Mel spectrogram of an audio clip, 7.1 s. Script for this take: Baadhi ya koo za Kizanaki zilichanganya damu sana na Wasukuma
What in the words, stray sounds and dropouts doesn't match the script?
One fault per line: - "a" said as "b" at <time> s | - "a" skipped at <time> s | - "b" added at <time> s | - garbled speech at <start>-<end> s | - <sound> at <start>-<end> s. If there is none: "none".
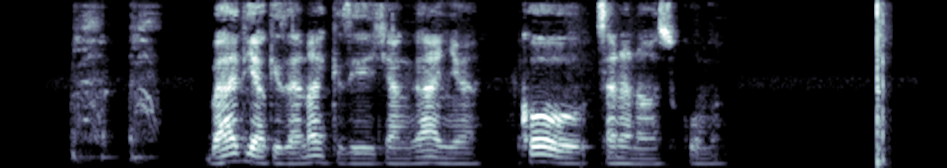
- cough at 0.5-1.2 s
- "koo za" skipped at 2.0 s
- "damu" said as "koo" at 3.9 s
- thud at 6.6-6.7 s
